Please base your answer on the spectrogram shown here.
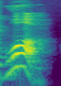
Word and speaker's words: Wha: He started playing in Café Wa, which is spelt WHA, ?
